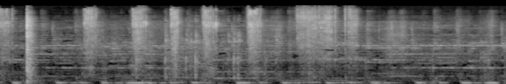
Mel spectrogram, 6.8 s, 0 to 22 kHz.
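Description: Ratcheting clicks from a wrench working on the fork of a 2009 Yamaha YZ 125 dirt bike, with repeated bursts of rapid pawl clicking and short pauses between strokes, close and fairly loud with no talk.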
